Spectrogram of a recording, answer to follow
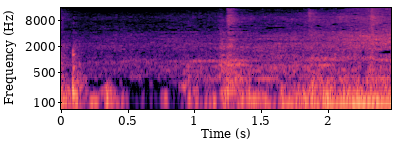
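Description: A motor running with a steady low hum that grows louder about a second in, with a faint steady tone above it and a few light clicks.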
